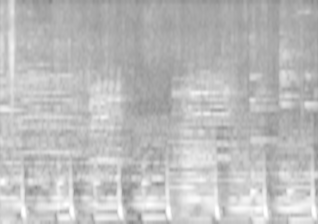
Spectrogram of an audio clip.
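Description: A ewe bleats repeatedly up close, a series of short wavering cries in a fairly even rhythm, loud and with no speech over them.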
